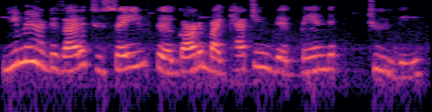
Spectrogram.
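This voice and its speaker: A woman narrating a children's storybook in a clear, gentle storytelling manner. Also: high-pitched, animated, normal speed, background noise. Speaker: audiobook narrator.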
